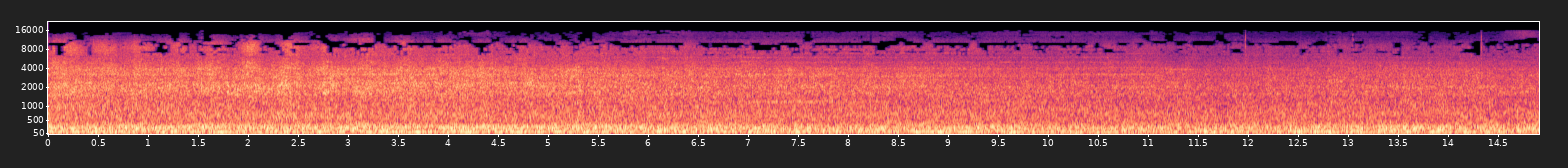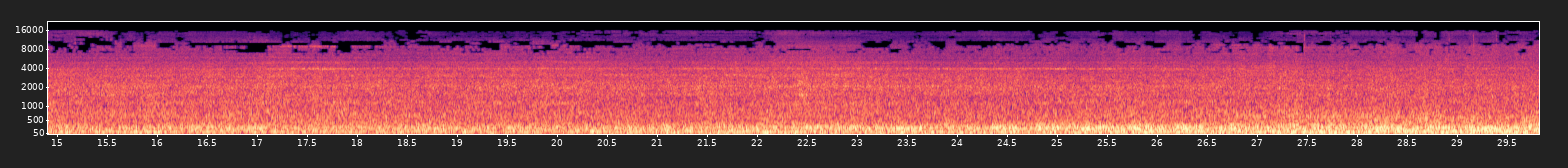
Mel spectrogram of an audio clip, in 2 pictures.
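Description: Double-stack intermodal train's loaded container well cars rolling past, a steady, continuous sound of steel wheels on the rails that grows slightly louder near the end.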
